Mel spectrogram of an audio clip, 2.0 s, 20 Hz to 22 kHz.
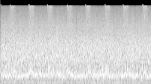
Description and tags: The Mute Synth 2 is mono, but I have used Audacity cut and put together different sections of a recording to obtain a stereo rhythmic loop.
Mute-Synth-2, Mute-Synth-II, noise, rhythm, rhythmic, seamless-loop, stereo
